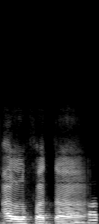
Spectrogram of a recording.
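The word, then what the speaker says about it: فتى: fityatun Fikiyatun nam ini fatan ini adalah ya artinya bentuk mufrad artinya seorang pemuda pemuda ini kalau tidak ada alif lamnya dibacanya fatan heeh kalau ada alif lamnya dibacanya alfata tanwinnya hilang iya kalau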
